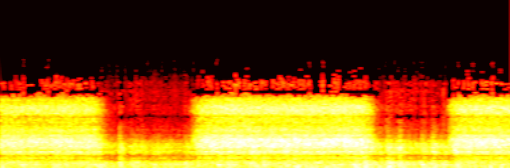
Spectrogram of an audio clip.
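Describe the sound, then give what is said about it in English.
Loud, steady hiss of escaping steam from a steam train as it is brought to a stop, dipping briefly twice, with a low mechanical rumble beneath and no voices. “You ain't gonna stop this here train, are you? Got to, right away.”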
